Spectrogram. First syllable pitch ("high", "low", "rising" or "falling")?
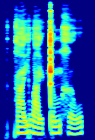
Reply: rising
